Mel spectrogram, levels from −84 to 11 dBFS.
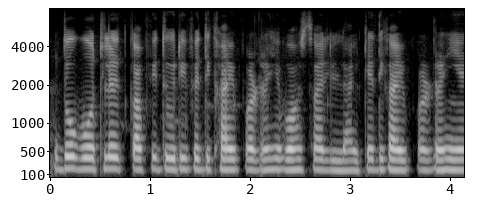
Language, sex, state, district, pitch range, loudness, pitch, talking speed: Hindi, female, Uttar Pradesh, Lalitpur, 180-195 Hz, -17 LUFS, 185 Hz, 230 wpm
